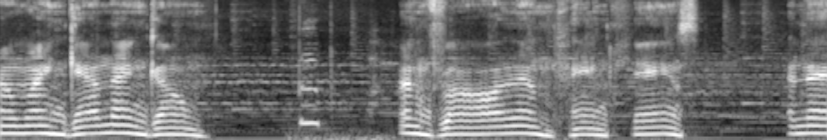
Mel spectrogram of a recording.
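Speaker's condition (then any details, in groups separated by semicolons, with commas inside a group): ALS; stem cell treatment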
